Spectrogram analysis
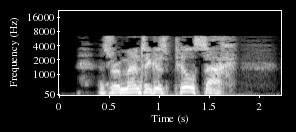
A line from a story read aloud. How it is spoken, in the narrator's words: Grief laughed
